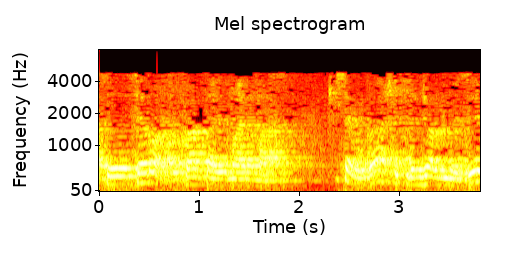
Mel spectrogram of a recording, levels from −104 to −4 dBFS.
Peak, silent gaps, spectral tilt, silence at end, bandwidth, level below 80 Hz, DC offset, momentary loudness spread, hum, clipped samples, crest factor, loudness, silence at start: 0 dBFS; none; -10 dB/octave; 0 s; 5 kHz; -42 dBFS; under 0.1%; 8 LU; none; under 0.1%; 10 dB; -12 LUFS; 0 s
